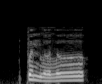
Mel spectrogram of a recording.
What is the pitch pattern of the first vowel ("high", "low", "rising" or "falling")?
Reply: falling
